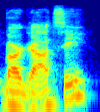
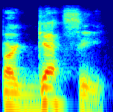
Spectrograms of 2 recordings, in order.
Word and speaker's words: Bargatze: But we saw Nate Bargatze, not Bargatze, Bargatze.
